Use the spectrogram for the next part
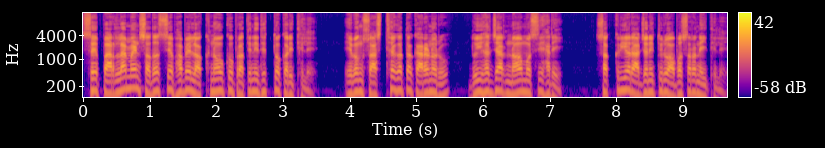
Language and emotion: Odia, neutral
